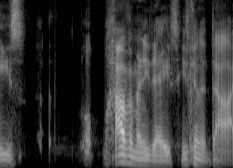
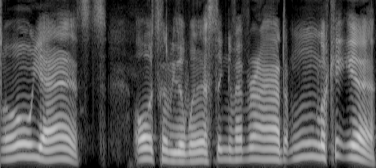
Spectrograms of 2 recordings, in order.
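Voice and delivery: camp put-on character voice, much higher; 10 semitones higher, 5 dB louder than usual. Imitating a character from the Chinese version they watched: very camp character voice. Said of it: "He's very, very camp".

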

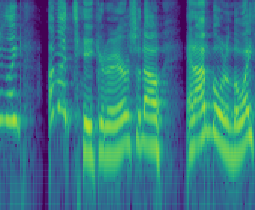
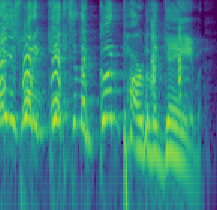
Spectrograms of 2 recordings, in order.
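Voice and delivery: ordinary talk

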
